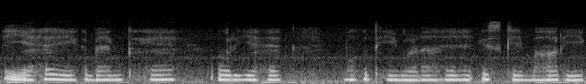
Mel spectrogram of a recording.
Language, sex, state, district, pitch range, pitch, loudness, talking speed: Hindi, female, Punjab, Fazilka, 200-215 Hz, 210 Hz, -15 LUFS, 135 wpm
